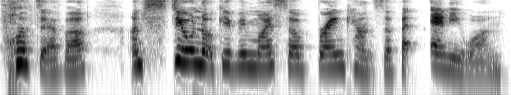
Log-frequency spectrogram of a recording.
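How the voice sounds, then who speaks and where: A woman plays a sceptical, casual young student in an amateur radio play. Her high voice moves around a lot in pitch, with a cheeky edge. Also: animated, moderate pace.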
